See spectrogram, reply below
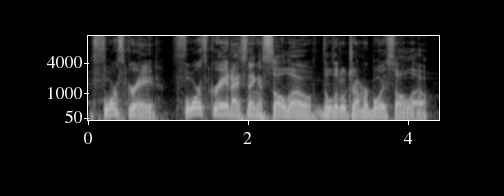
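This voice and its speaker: A man's voice: mid-range voice, a little slow, a little mellow. A man hosting a livestream, chatting casually and rambling with many restarts as he answers viewers. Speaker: livestream host and worship leader.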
